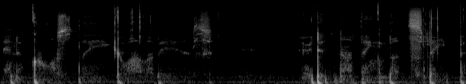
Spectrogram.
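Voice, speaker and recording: A vlogger from New Zealand with a New Zealand accent, softly narrating a travel slideshow in a steady, unhurried whisper. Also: low-quality recording. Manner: soft, unhurried whisper throughout.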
